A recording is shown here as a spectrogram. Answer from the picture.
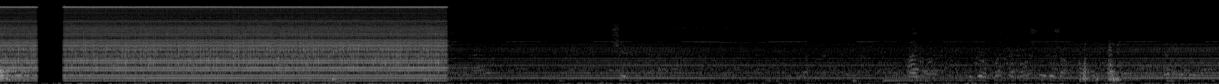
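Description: Electrical mains hum and buzz from the stage PA system, a dense chord of steady tones. It cuts out for a moment just after the start, then drops sharply to a faint background buzz about four and a half seconds in. A few faint knocks and murmurs come near the end.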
